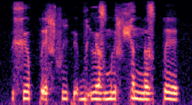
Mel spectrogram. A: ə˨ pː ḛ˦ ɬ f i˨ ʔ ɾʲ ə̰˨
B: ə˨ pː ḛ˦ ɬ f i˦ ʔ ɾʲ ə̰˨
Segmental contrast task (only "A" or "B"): A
